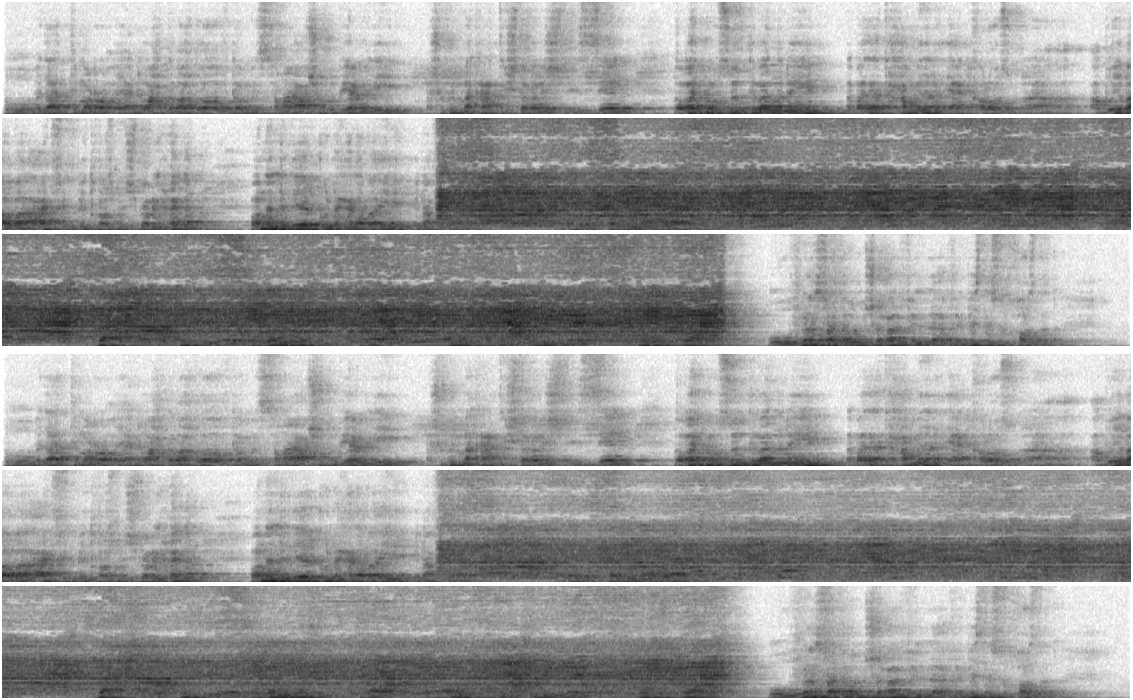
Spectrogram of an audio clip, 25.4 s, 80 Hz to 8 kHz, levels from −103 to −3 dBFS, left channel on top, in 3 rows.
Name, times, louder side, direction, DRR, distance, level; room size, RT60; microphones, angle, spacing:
voice 1, 0.0-10.0 10.3-12.1 12.6-13.8 17.6-22.3 22.7-24.8, equal, 15° left, 2 dB, 4.5 m, -29 dB
sound 1, 11.7-22.4, left 7 dB, 80° left, 1.0 m, -22 dB
voice 2, 13.4-17.3, right 3 dB, 35° right, 4 dB, 1.0 m, -40 dB
19.0 x 18.5 x 2.4 m, 0.78 s
head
